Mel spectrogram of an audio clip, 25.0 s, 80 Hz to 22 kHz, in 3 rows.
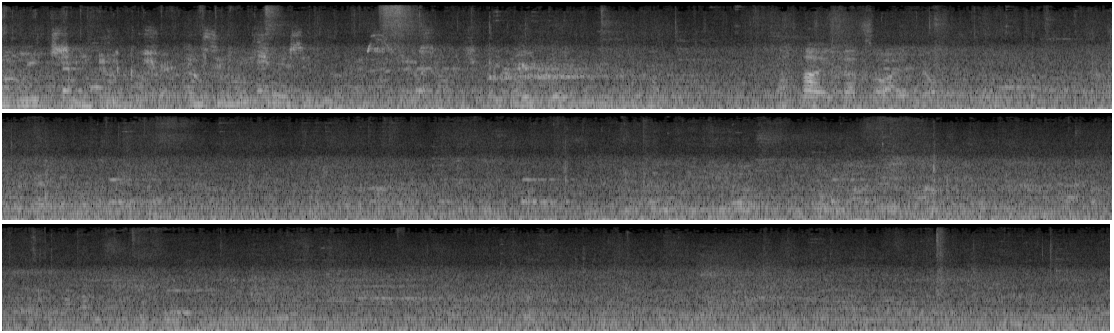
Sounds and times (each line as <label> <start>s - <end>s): anouncement 0.0s - 4.9s
people passing by and talking in different languages 0.0s - 24.9s
beeps of the cash machines 9.0s - 9.8s
beeps of the cash machines 11.6s - 12.9s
